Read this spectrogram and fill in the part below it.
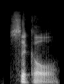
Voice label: "sickle", American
